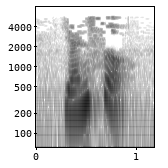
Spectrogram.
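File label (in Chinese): "颜色", Mandarin Chinese; hsk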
